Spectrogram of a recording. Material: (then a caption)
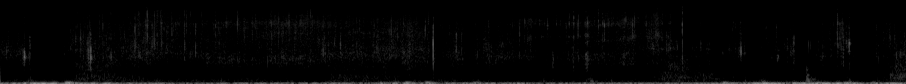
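Slime. Fingertips and nails press, poke and knead a large, flat sheet of soft, solid pale green slime lying on a table. A steady run of crunchy, squishing crackles fills the clip, bright and crisp over a faint low rumble, swelling slightly near the start and the end.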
